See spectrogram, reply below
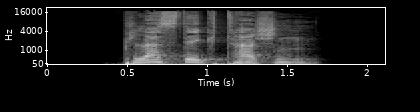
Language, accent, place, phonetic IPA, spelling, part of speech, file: German, Germany, Berlin, [ˈplastɪkˌtaʃn̩], Plastiktaschen, noun, De-Plastiktaschen.ogg
- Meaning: plural of Plastiktasche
